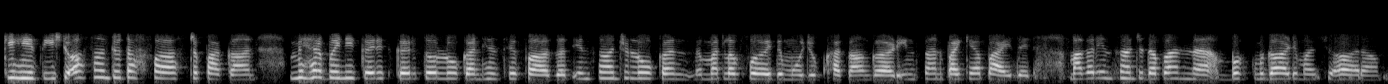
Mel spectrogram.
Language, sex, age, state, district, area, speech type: Kashmiri, male, 18-30, Jammu and Kashmir, Budgam, rural, conversation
